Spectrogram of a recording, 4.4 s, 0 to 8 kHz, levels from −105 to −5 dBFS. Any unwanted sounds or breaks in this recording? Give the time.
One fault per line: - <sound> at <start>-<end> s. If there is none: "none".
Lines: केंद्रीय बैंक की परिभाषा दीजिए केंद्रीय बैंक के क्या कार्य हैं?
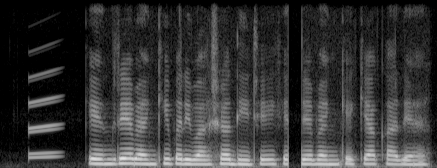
- chirp at 0.3-0.7 s
- dropout at 2.9-3.0 s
